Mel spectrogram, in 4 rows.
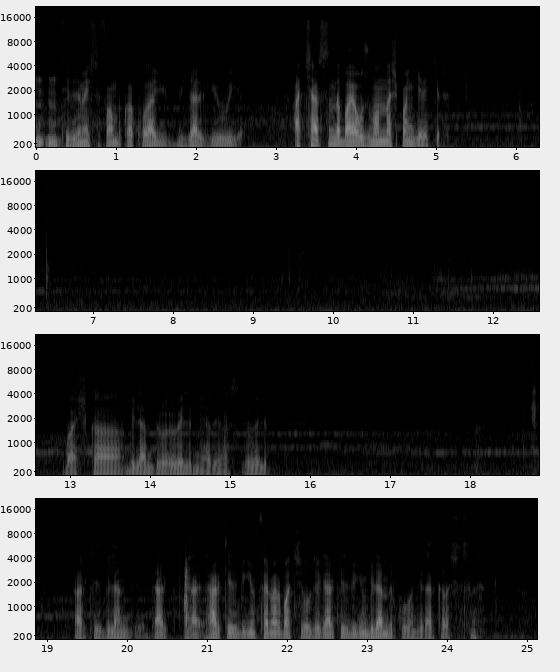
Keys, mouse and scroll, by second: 0.6 u, 0.8-3.3 middle drag, 3.3 scroll up 1, 3.6 scroll down 1, 3.9-5.5 middle drag, 5.5-5.8 scroll up 1, 5.8-7.4 middle drag, 7.4 click, 7.9 middle click, 8.5 scroll up 3, 9.3 a, 10.4 u, 10.7 middle click, 11.2-11.5 scroll up 1, 11.5-12.8 shift+middle drag, 12.8 alt+click, 13.3-14.1 scroll down 5, 13.5 middle click, 14.1 middle click, 14.9-15.4 scroll up 2, 16.0 alt+click, 16.9 click, 17.5 scroll down 1, 17.6 middle click, 18.3 scroll up 3, 19.8 click, 20.7 shift+middle click, 21.0 scroll down 1, 21.3 middle click, 22.2 a, 23.3 u, 24.2 scroll down 1, 24.3 middle click, 25.0 Tab.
